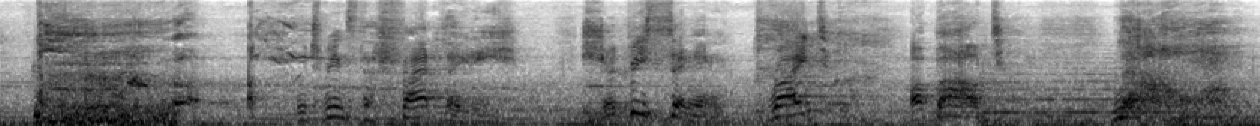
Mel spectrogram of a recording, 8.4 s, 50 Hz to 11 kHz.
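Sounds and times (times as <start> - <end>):
person coughing and choking on silver particles from an air vent: 0.2 - 2.1
speech: 2.0 - 8.3.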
